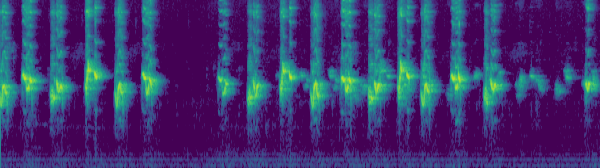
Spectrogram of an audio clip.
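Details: Sooty-headed bulbul in 'ropel' song, a performance said to stir other bulbuls to call; punchy, evenly spaced chirps, a brief gap, then a quicker bubbling series ending in faint trailing notes.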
